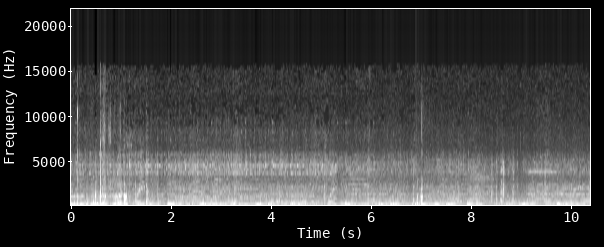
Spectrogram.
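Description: Band music with a steady low beat, heard under stadium crowd noise, with one sharp knock about seven seconds in.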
